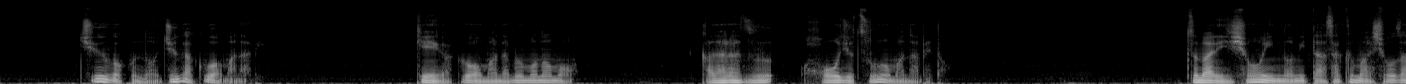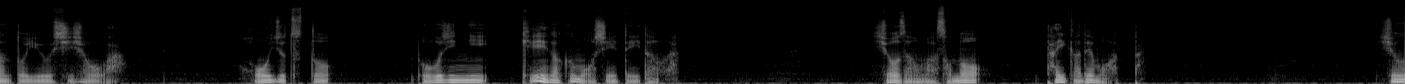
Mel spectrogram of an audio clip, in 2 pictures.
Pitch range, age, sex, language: 80-100 Hz, 40-59, male, Japanese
